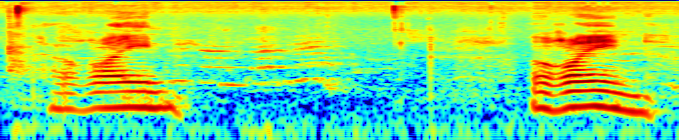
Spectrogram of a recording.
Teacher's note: آواز کو پرحجم یعنی آواز کو موٹا نکالنا ہے، باریک نہیں نکالنا ہے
